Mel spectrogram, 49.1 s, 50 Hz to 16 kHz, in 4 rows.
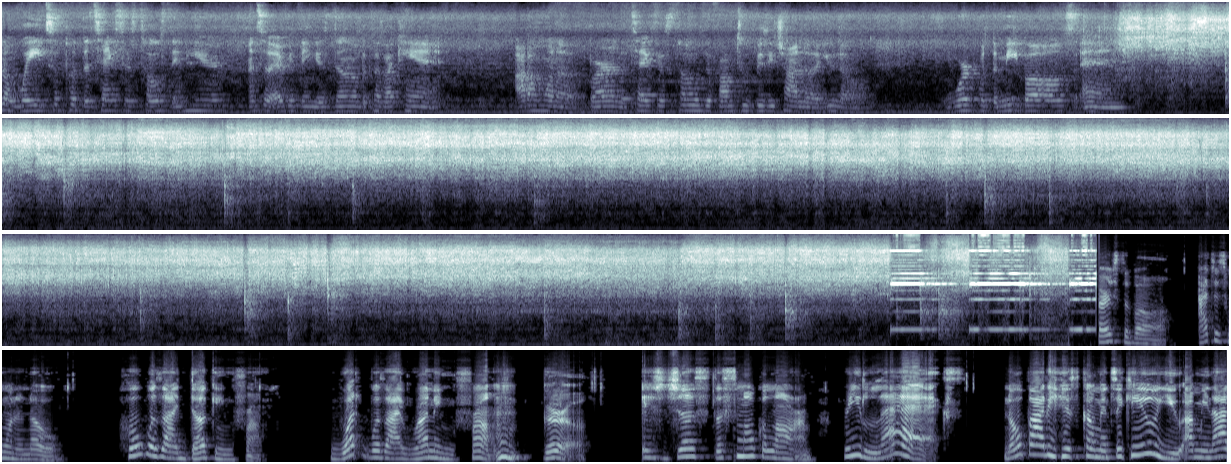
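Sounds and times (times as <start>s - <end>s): food sizzling in a frying pan: 0.0s - 35.3s
smoke alarm beeping: 33.4s - 35.5s.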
